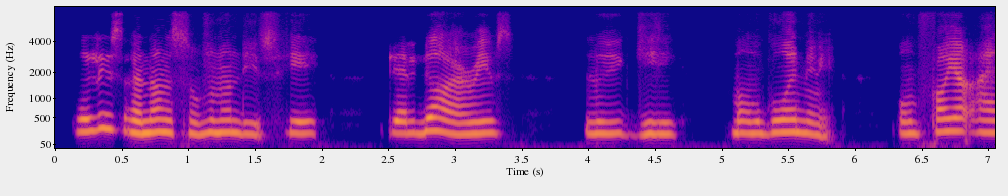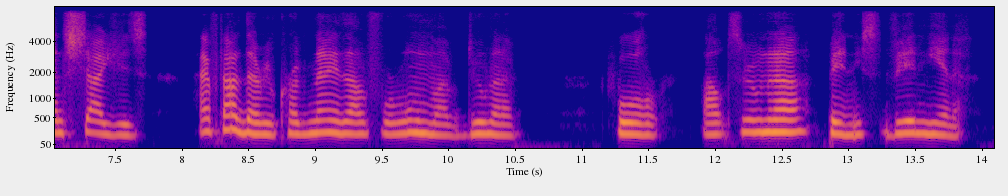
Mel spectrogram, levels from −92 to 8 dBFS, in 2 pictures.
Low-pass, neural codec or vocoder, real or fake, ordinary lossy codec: 7.2 kHz; codec, 16 kHz in and 24 kHz out, 0.4 kbps, LongCat-Audio-Codec, four codebook decoder; fake; none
